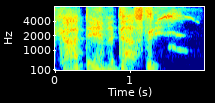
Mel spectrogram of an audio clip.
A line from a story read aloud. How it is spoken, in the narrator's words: let out an audible sigh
